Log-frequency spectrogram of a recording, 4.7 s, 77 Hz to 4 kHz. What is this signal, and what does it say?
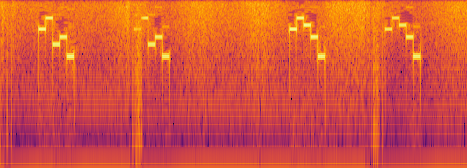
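Five-tone selective call (ZVEI), heard as quick runs of five tones, tones of about 70 ms. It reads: 88461 88961 88961
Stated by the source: ZVEI five-tone selective call received on an SDR.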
